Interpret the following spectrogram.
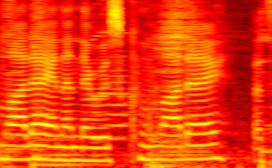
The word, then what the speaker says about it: cum laude: As summa cum laude, and then there was cum laude. That's how you pronounce it.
